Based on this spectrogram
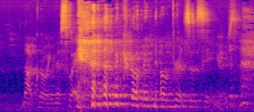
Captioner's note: laughter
